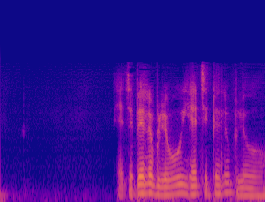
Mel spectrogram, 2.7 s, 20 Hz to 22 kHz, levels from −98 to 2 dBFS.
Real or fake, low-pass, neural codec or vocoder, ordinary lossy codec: fake; 7.2 kHz; codec, 16 kHz, 0.7 kbps, FocalCodec; MP3, 48 kbps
